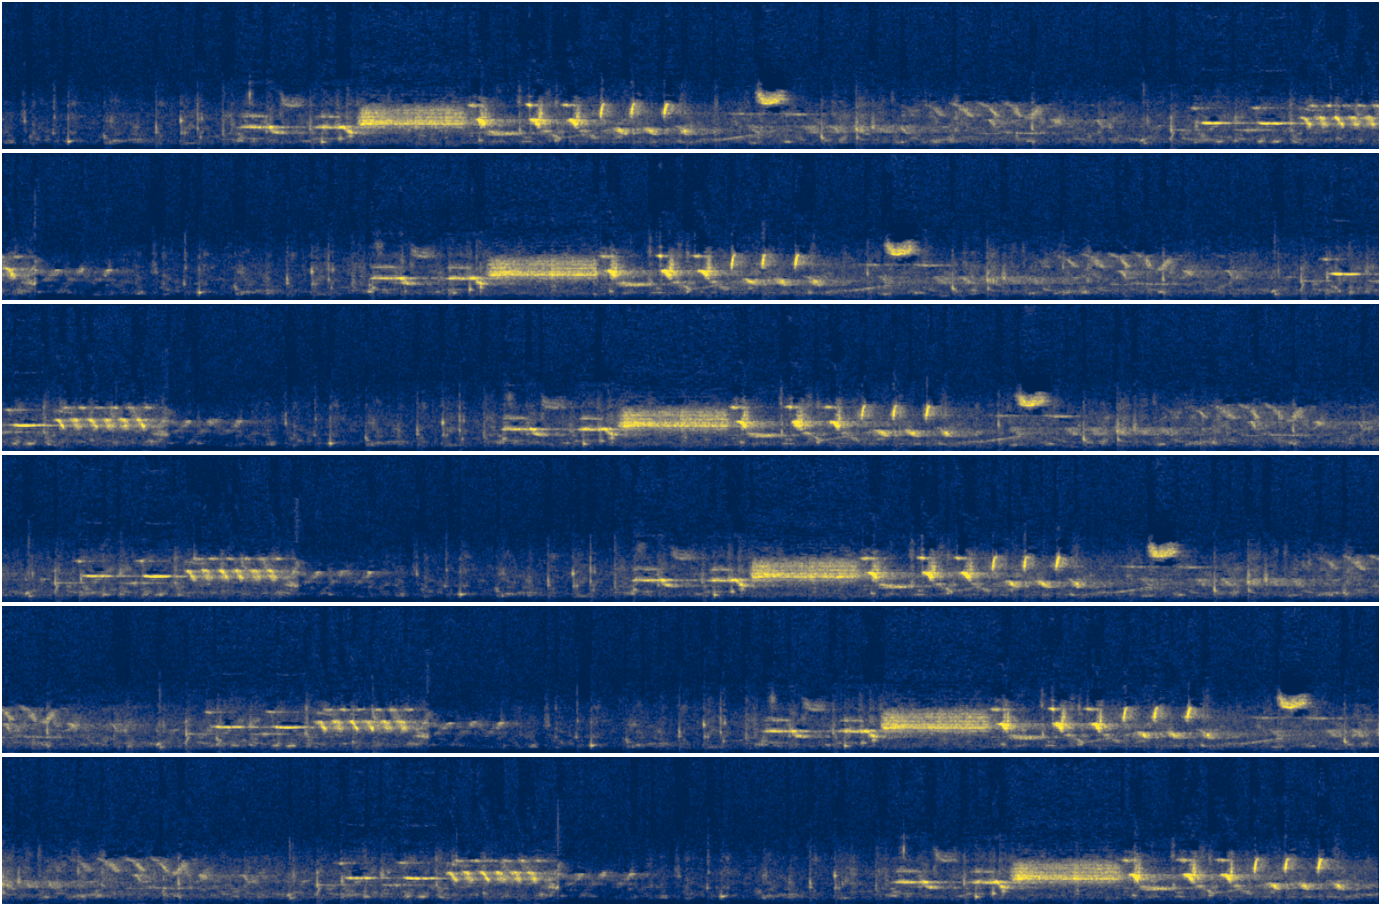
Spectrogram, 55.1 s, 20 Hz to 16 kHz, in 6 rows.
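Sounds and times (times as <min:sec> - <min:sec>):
birds chirping and trilling: 0:11.6 - 0:55.0.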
